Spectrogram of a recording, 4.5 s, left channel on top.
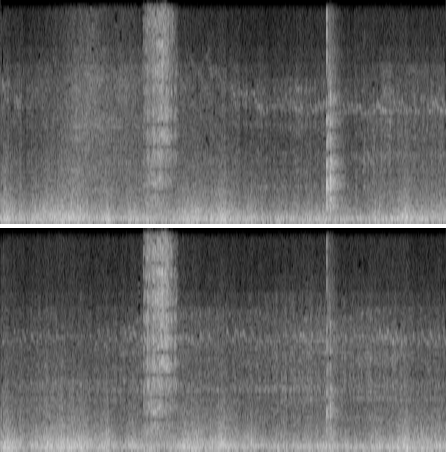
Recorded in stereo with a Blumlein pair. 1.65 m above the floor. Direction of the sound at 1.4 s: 10° right.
